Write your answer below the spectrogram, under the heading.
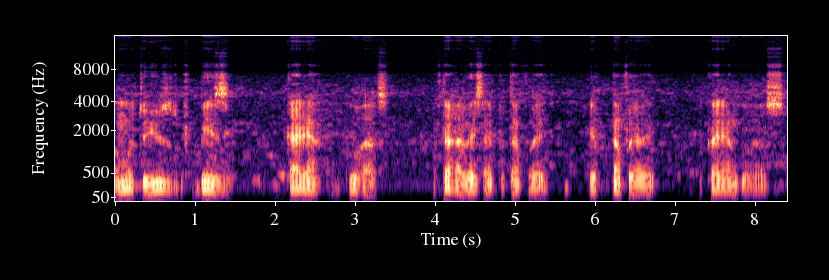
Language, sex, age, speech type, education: Nigerian Pidgin, male, 30-45, spontaneous, tertiary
